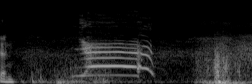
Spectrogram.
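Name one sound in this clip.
A young man shouts a long, loud cry close by.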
